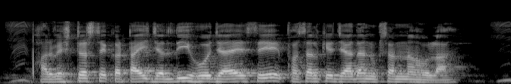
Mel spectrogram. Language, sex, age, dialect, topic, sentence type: Bhojpuri, male, 18-24, Western, agriculture, statement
